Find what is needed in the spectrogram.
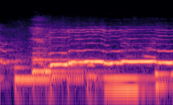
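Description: A woman singing long held, wavering notes over a live band with guitar; a short break in the voice near the start, and a new sustained note begins about half a second in.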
